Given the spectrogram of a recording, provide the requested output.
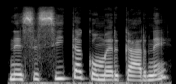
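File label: necesita Comer Carne, Spanish, female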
